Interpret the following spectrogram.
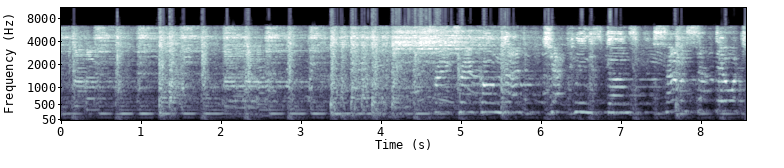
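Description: Live rock band playing an instrumental passage with electric guitar and drum kit, a steady beat throughout.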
